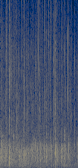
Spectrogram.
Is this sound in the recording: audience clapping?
yes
